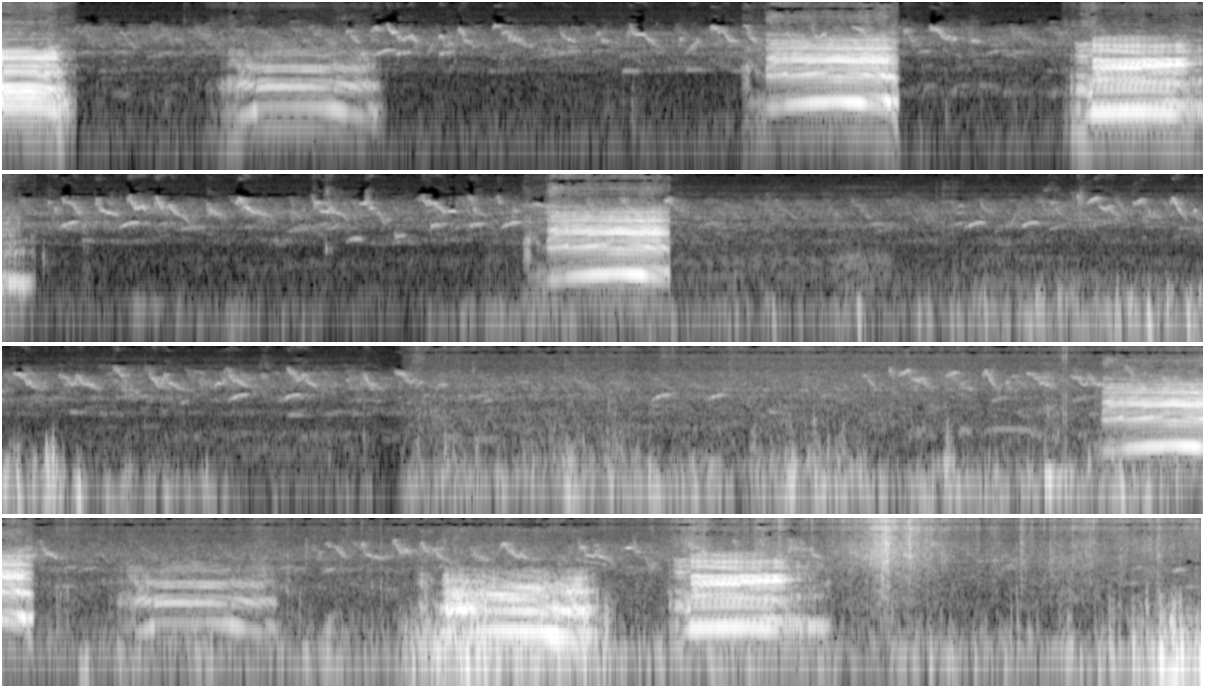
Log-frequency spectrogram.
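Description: Zebu-type cattle mooing repeatedly: short calls, each rising and falling in pitch, several in the first twelve seconds and another cluster near the end, with a long gap without calls in the middle.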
